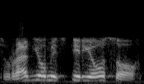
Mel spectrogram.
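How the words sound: The name is pronounced the Spanish way. "if you want to pronounce it like Spanish"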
